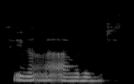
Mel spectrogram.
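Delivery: whispered aside; conspiratorial whisper. Real, not acted. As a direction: breathe it out as a sly whisper. Unvoiced aside.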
